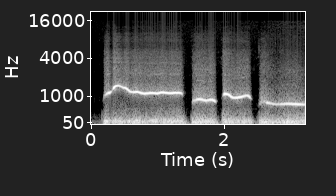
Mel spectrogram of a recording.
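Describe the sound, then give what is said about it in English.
Someone whistles a spaghetti Western movie theme melody: four long, clear, pure notes separated by brief pauses, the pitch gently falling across the phrases. No one speaks. “Its theme song has a whistle.”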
